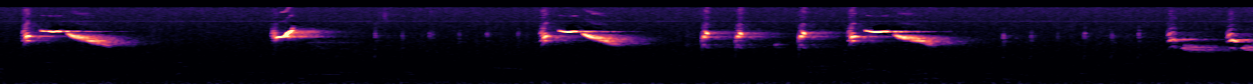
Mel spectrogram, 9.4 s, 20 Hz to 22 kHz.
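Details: Nightingale phrase sequence from a night recording in early June 2021 at Abramtsevo; loud downward-slurring whistles every two seconds, each with a buzzy tail, between clipped tick notes, ending in a low churring trill.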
